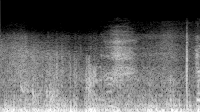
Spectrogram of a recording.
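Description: Wind buffeting an action camera's microphone on a ski slope, a loud uneven low rumble, with a short hiss about a second in and a sharp click near the end.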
